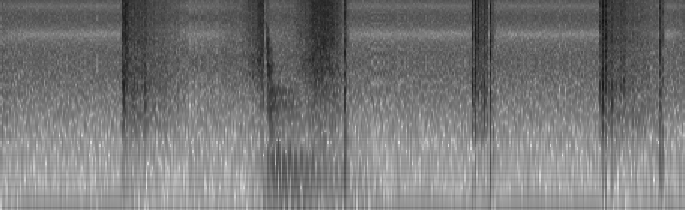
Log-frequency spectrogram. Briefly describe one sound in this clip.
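A hockey puck clacks sharply off sticks a few times.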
